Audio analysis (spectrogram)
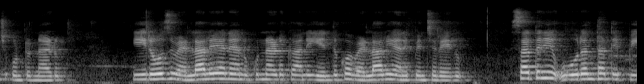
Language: Telugu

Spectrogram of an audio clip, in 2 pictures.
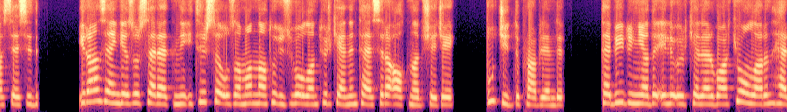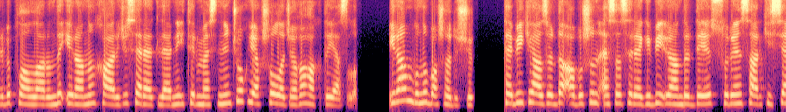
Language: Turkish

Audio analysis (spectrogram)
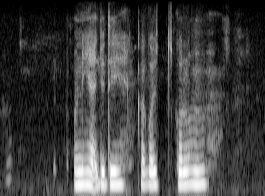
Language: Santali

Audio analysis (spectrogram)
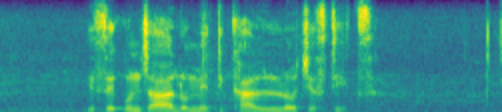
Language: Xhosa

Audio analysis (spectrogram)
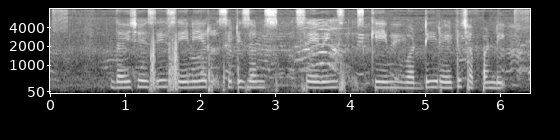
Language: Telugu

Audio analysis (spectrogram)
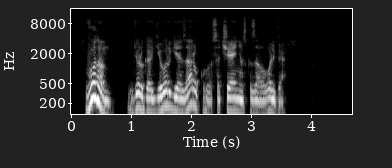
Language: Russian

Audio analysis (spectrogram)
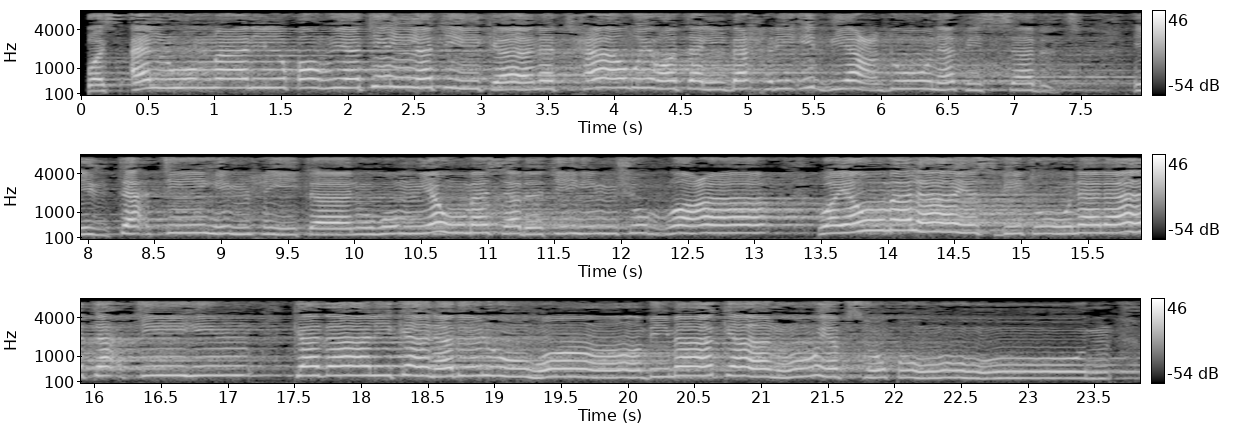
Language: Arabic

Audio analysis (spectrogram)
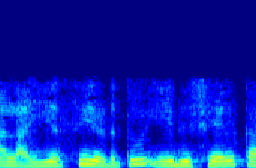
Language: Malayalam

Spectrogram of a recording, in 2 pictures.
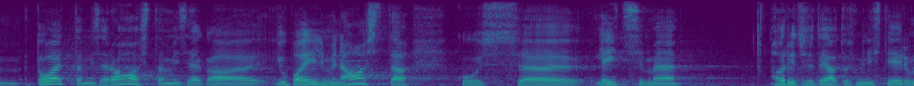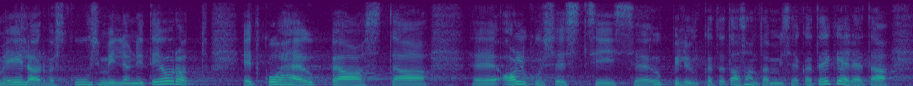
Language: Estonian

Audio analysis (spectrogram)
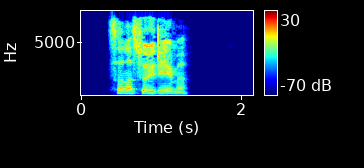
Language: Turkish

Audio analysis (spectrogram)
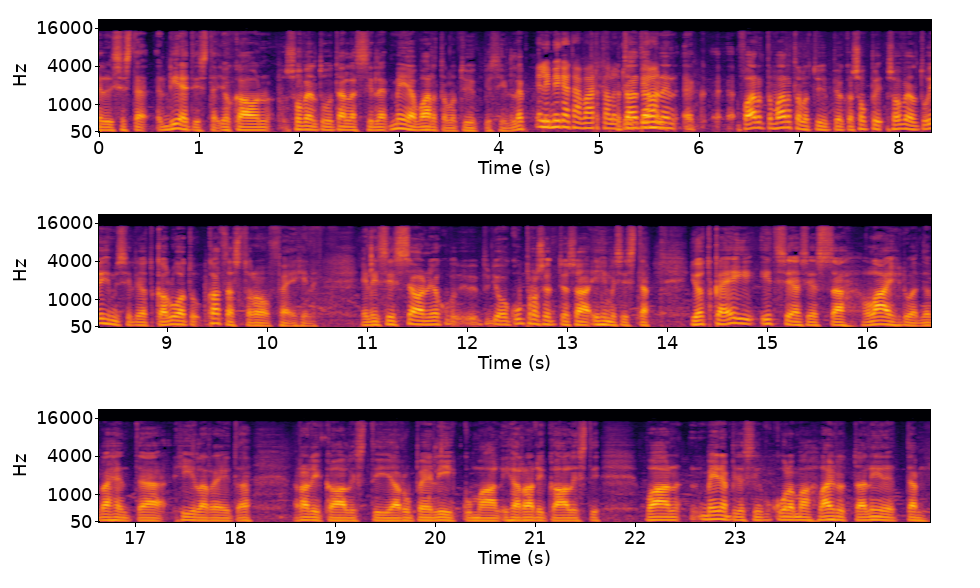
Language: Finnish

